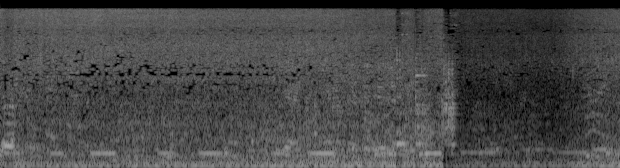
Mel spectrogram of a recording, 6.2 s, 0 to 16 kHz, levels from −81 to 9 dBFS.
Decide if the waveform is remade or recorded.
recorded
